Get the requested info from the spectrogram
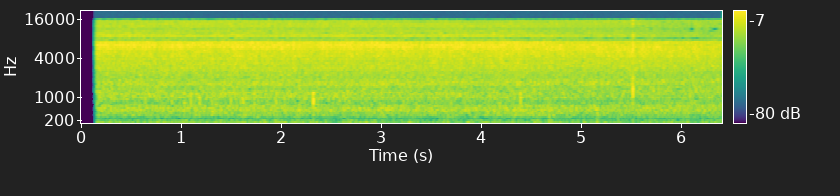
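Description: Steady outdoor background noise: an even hiss with a low rumble beneath it, and a few faint clicks.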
